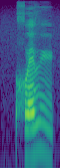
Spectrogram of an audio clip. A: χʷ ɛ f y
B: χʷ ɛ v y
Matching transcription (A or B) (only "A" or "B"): B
